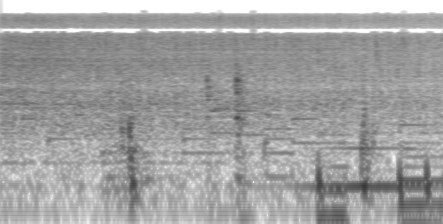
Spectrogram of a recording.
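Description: Skewered chicken kebabs sizzling in ghee in a frying pan preheated on medium: a steady frying hiss, with a few short clicks.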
